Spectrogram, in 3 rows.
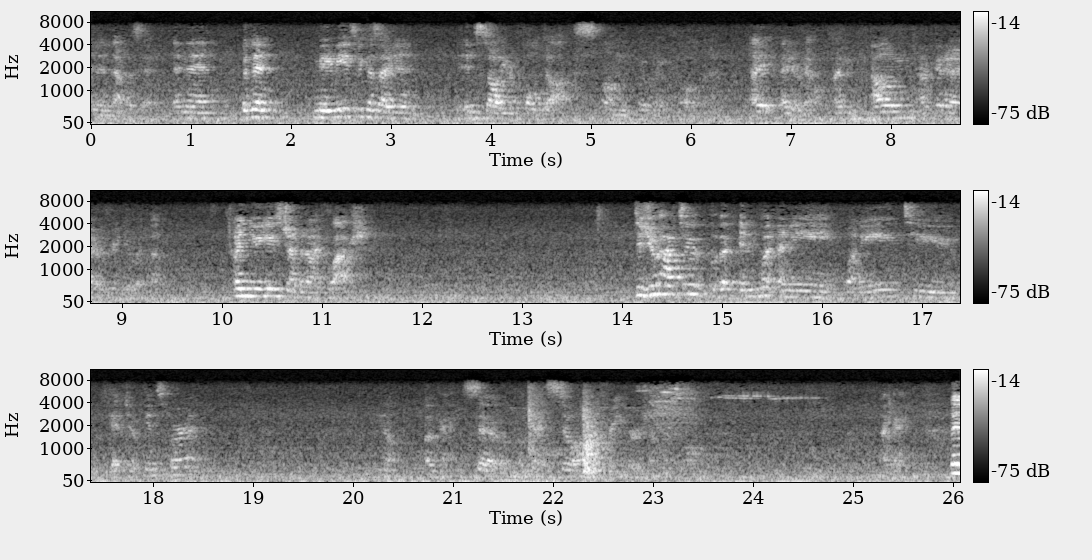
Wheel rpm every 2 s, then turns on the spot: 0, 0, 0, 0, 0, 0, 0, 0, 0, 0, 0, 0, 0.
none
